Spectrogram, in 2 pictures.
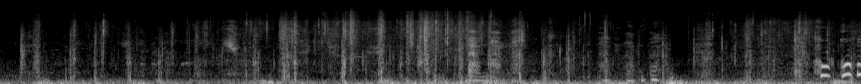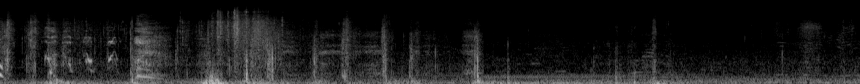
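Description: Quick, irregular footfalls of someone running down a dirt trail, with handling thumps on the handheld camera. There are brief voice sounds about eight and ten seconds in, and the footfalls thin out and stop in the last few seconds.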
